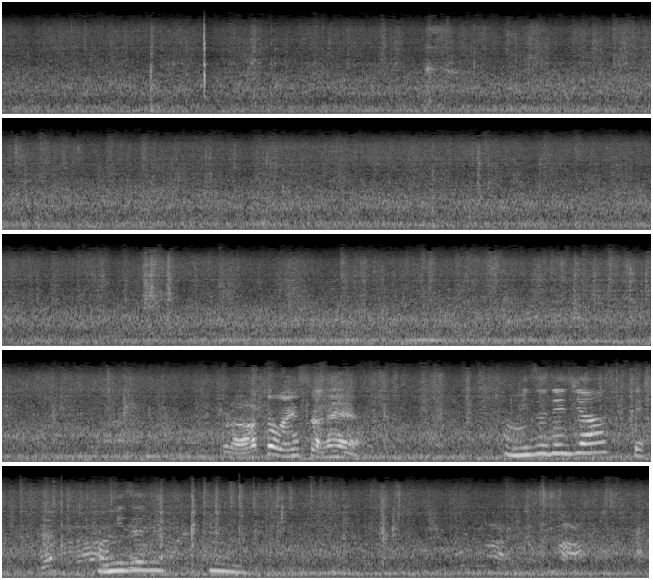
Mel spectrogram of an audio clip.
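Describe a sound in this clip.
Rain patters steadily on a wet field outdoors.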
